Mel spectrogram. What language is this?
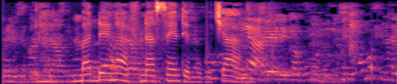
Ganda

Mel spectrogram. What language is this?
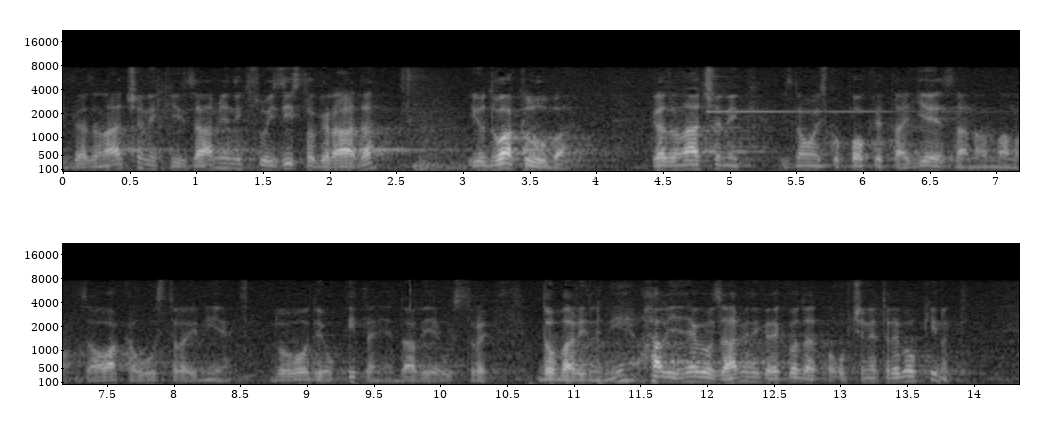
Croatian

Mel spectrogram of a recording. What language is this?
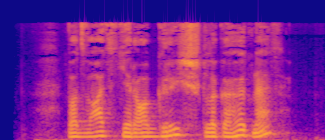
Western Frisian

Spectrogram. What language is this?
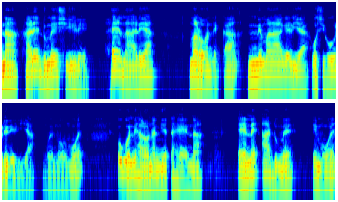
Kikuyu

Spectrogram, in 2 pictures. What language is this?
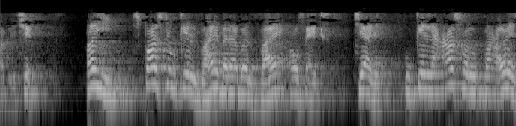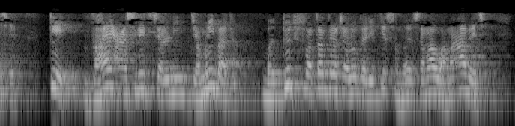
Gujarati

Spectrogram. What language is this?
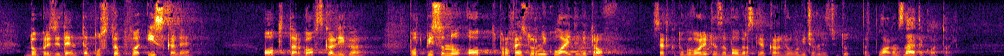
Bulgarian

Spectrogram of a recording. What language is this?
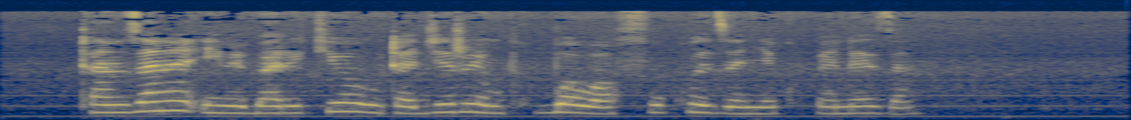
Swahili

